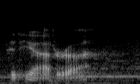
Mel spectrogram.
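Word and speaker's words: Vidyadhara: why viatra okay that's how you say it viatra oh I can't interact with her anymore sad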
